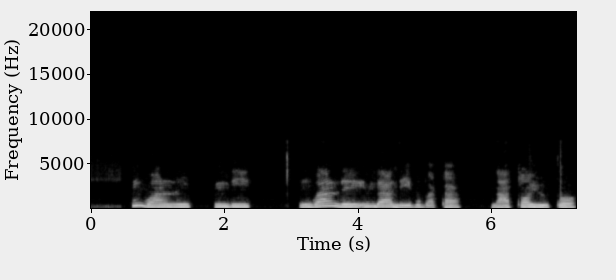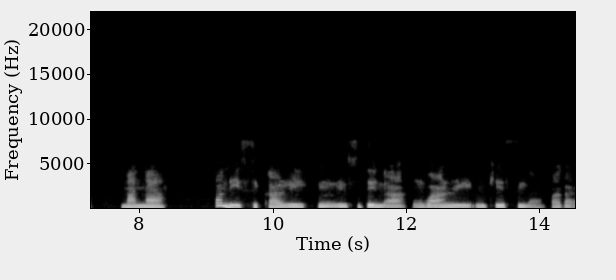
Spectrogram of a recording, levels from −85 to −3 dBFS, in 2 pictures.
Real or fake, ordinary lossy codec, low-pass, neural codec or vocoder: fake; none; none; codec, 16 kHz, 8 kbps, FreqCodec, smaller model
